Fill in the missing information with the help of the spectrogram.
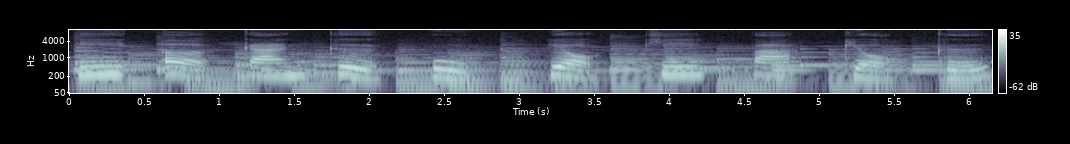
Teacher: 这是属于舌头后置▁backing▁的问题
